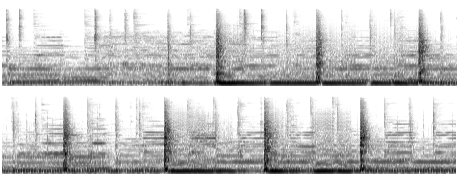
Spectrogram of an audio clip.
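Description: Live band music: a guitar holding sustained notes, with a drum kit coming in about two and a half seconds in. The drums keep a steady beat of snare and bass drum, with a strong accent about every second and a quarter and lighter strokes between.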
